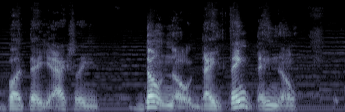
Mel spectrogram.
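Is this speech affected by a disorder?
Yes: ataxia.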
